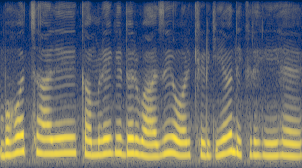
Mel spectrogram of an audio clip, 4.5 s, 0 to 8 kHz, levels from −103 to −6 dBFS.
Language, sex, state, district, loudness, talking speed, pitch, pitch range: Hindi, female, Jharkhand, Garhwa, -14 LUFS, 130 wpm, 250 Hz, 230-270 Hz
